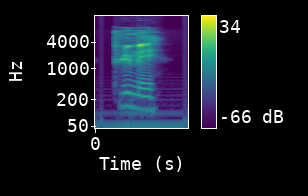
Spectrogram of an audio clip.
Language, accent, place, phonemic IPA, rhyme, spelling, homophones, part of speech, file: French, France, Lyon, /ply.me/, -e, plumer, plumé / plumée / plumées / plumés, verb, LL-Q150 (fra)-plumer.wav
- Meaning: 1. to pluck the feathers off 2. to swindle or cheat out of 3. to desquamate; to have the skin peel off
